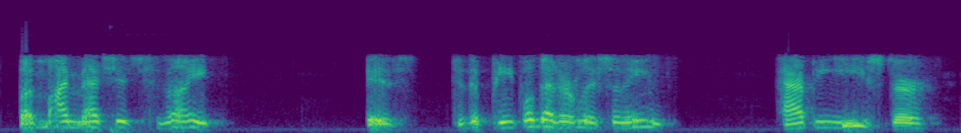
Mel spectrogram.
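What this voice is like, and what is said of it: Hoarse voice. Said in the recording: “You sound a little hoarse.”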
